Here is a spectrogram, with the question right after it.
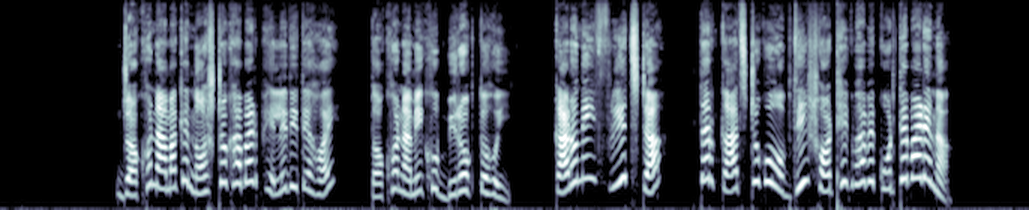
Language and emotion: Bengali, angry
